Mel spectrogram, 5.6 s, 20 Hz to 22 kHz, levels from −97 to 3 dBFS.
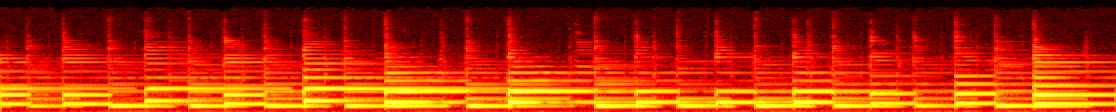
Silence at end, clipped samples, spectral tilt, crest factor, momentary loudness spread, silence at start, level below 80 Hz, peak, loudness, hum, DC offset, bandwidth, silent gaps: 0 s; under 0.1%; -6 dB/octave; 16 dB; 5 LU; 0 s; -54 dBFS; -2 dBFS; -18 LUFS; none; under 0.1%; 7.2 kHz; none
